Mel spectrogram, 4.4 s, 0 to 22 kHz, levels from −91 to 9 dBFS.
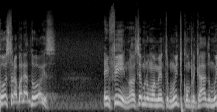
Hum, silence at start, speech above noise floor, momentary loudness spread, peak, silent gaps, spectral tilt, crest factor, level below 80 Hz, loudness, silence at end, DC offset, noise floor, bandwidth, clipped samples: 60 Hz at -45 dBFS; 0 s; 30 dB; 7 LU; -8 dBFS; none; -6 dB/octave; 14 dB; -50 dBFS; -23 LUFS; 0 s; under 0.1%; -52 dBFS; 14.5 kHz; under 0.1%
